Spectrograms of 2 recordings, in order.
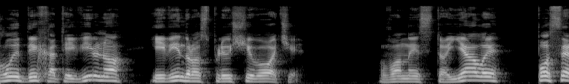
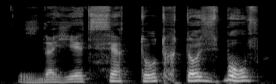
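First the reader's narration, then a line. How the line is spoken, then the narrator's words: Whisper. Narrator (Ukrainian): прошепотіла Герміона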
